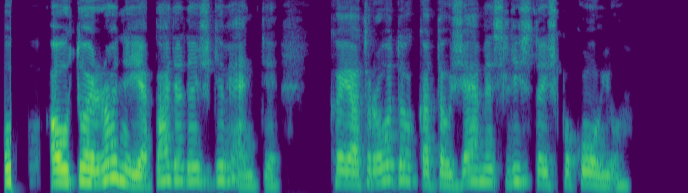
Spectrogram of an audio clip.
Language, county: Lithuanian, Panevėžys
